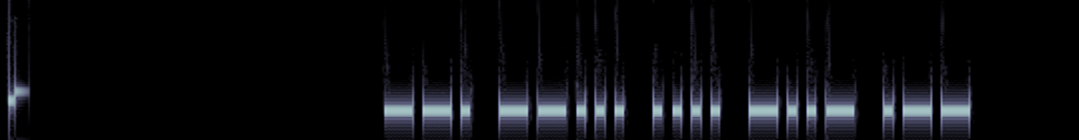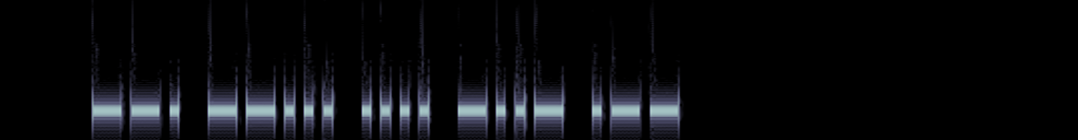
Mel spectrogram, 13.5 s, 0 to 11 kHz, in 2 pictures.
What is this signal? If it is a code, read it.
Morse code, heard as a keyed tone, about 20 wpm, 700 Hz. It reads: G7HXW G7HXW
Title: DXCC-100 Call Signs - 5 Characters - Repeated 2x - 20wpm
